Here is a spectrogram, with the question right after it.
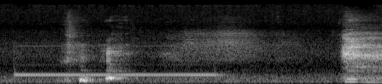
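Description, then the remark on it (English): A phone on speakerphone, dialing and ringing while calling a woman, sounds a steady electronic tone for about two seconds, broken by a couple of short dialing beeps, before a louder burst of noise cuts in near the end. “Just to make you happy and to prove my point, I'll call her right now. I'll put it on speakerphone.”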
